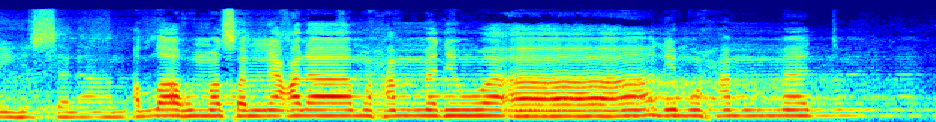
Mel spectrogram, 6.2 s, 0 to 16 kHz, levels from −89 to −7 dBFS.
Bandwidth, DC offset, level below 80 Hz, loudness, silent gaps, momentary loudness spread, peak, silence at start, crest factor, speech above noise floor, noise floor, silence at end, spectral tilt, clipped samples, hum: 12.5 kHz; under 0.1%; -60 dBFS; -19 LUFS; none; 10 LU; -4 dBFS; 0 s; 14 dB; 20 dB; -39 dBFS; 0 s; -6.5 dB/octave; under 0.1%; none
